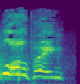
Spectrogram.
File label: woah pain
